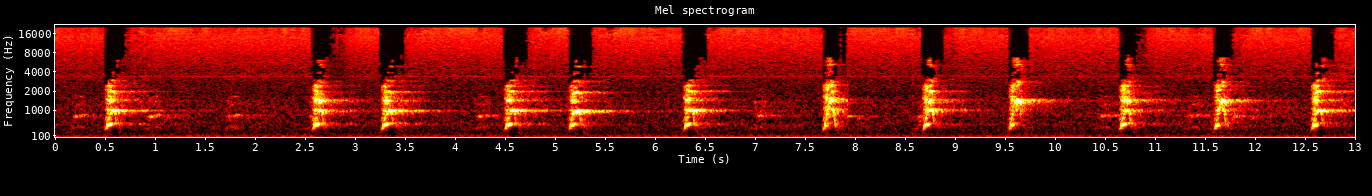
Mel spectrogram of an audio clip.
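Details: At night in Korea a dog barks steadily: about fourteen barks, mostly single, some in close pairs, repeating roughly every second over a constant low hum.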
